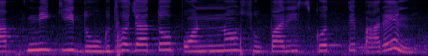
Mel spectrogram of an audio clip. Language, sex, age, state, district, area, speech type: Bengali, female, 18-30, West Bengal, Paschim Medinipur, rural, read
